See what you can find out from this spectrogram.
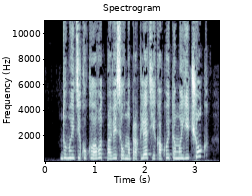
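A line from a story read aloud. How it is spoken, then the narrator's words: Frightened question. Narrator (Russian): испуганно уточнила я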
